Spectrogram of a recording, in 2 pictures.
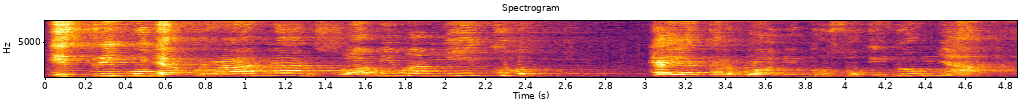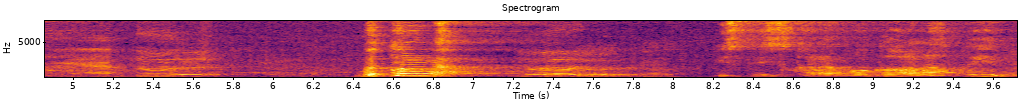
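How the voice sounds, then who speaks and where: Brief: male preacher, playful sermon, animated swings in pitch, booming echo from afar. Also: measured pace, long pauses. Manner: joking, questions the crowd often. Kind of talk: humorous religious sermon. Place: large religious gathering. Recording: echoey hall, voice from far off.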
